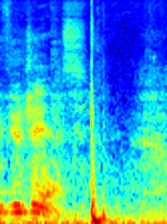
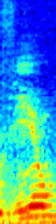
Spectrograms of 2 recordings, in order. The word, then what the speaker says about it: Vue.js: No site ele fala para se pronunciar como Vue de model, Vue controller. Tem gente que fala Vue, que a gente é brasileiro, BR, sangue bom. Mas tanto faz um quanto o outro.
